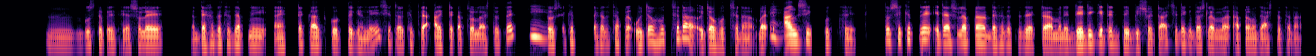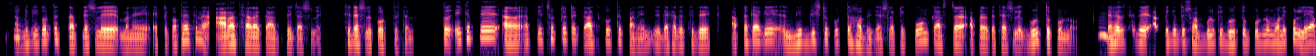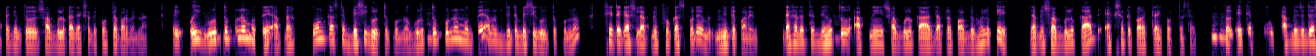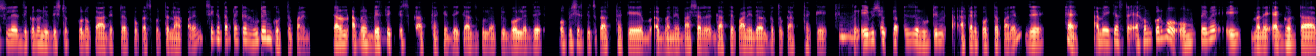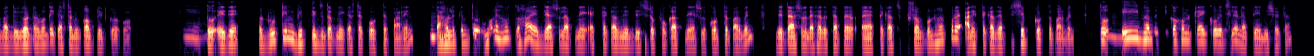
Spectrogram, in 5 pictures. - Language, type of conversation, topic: Bengali, advice, একসঙ্গে অনেক কাজ থাকার কারণে কি আপনার মনোযোগ ছিন্নভিন্ন হয়ে যাচ্ছে?
- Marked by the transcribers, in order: none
